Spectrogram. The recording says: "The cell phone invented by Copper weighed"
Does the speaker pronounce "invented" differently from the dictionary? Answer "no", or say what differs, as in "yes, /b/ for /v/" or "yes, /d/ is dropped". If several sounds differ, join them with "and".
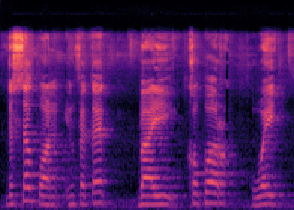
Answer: yes, /f/ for /v/ and /n/ is dropped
